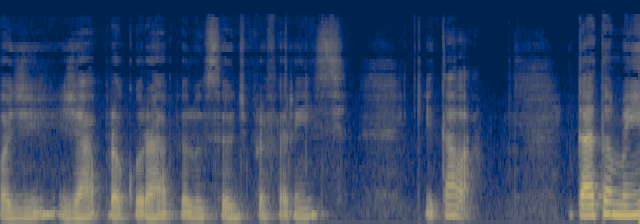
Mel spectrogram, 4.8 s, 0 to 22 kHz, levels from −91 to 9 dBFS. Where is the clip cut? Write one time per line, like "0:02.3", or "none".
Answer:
none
